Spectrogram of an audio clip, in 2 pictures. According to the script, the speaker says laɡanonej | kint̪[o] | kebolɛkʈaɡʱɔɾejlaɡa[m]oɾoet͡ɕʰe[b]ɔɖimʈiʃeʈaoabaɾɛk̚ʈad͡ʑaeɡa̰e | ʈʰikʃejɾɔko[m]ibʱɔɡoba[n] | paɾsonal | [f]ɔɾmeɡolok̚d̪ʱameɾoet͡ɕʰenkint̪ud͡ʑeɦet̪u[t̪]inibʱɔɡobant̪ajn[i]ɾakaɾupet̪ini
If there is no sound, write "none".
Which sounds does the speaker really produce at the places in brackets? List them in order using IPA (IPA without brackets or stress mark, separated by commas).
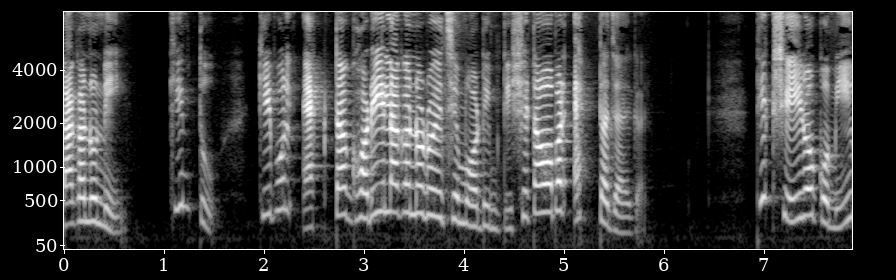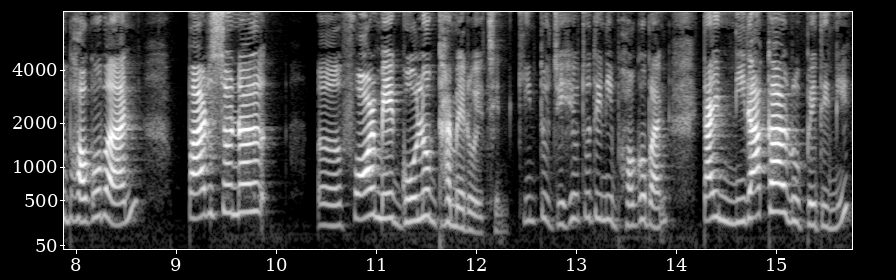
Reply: u, n, m, m, n, f, t̪, i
